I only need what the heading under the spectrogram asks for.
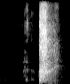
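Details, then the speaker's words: Person sneezing repeatedly, nose irritated, wearing a fake nose piercing: a quick catch of breath, then one loud explosive sneeze fading over about half a second; sneeze. "I look disgusting but you know I just wanted to get it on quick before I stop sneezing"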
